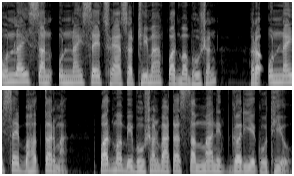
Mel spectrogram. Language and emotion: Nepali, neutral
